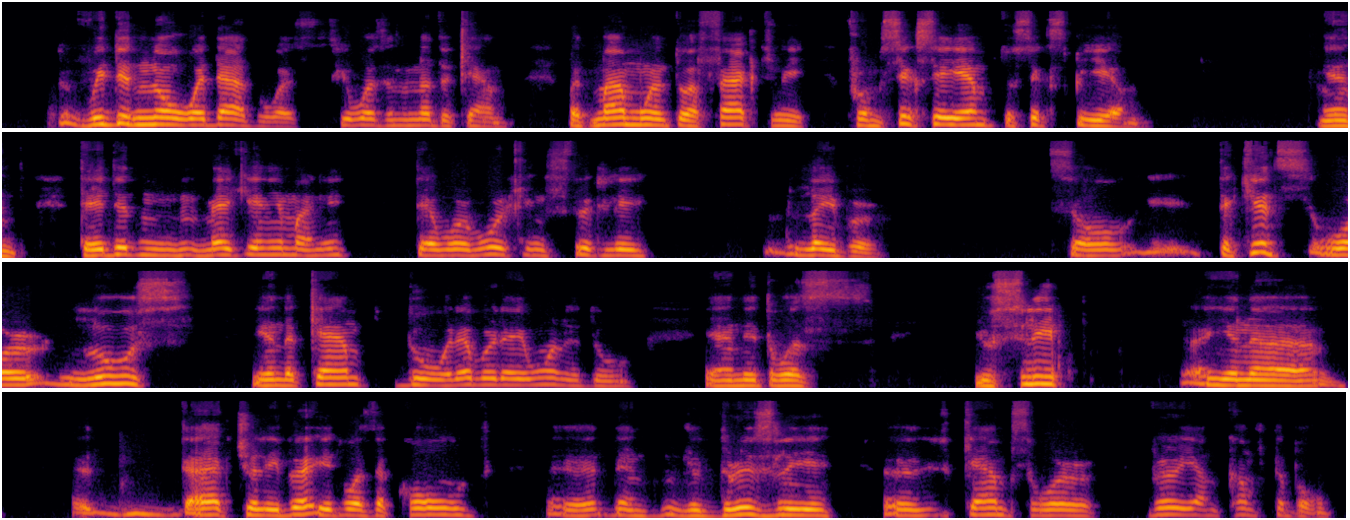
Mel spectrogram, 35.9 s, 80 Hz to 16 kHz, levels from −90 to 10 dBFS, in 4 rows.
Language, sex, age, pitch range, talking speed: English, male, 50-69, 155-185 Hz, 115 wpm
